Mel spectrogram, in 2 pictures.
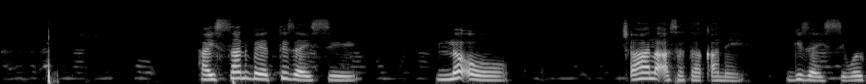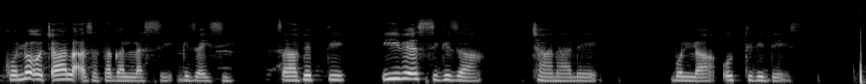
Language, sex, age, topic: Gamo, female, 25-35, government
